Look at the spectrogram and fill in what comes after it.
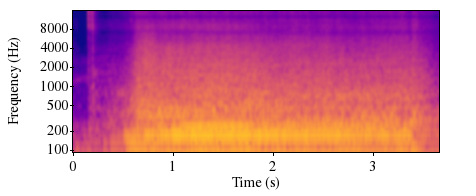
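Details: ASKO dryer running on auto normal, customer complaint of vibration: loud, steady droning hum with a vibrating edge, caused by lint buildup clogging the blower fan.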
